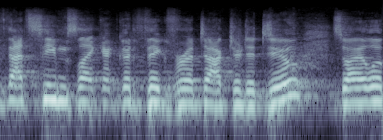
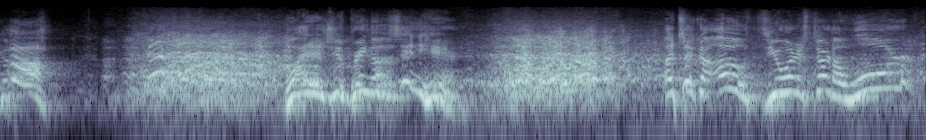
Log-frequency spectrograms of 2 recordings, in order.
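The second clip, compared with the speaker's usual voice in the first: high-pitched mock horror; hammed-up scandalized outburst; appalled doctor; 8 semitones higher than usual. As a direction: recoil in panicked outrage.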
